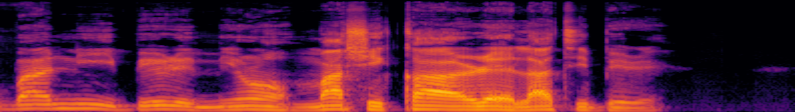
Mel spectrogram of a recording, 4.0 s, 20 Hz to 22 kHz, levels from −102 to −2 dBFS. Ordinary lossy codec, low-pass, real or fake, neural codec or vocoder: none; none; fake; vocoder, 48 kHz, 128 mel bands, Vocos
